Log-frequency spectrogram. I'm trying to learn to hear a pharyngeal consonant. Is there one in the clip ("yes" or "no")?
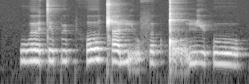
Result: no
